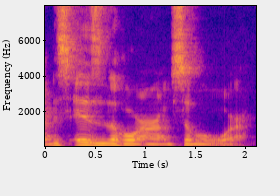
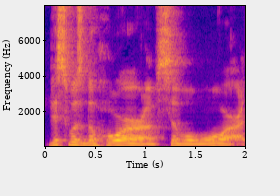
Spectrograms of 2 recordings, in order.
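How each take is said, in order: First: "is" leaned on as the key word; low, grave line with weight on "is"; stress on is. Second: Said in the usual way. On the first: Real, not acted. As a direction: stress "is" against the earlier "was". Contrasts past with present.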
